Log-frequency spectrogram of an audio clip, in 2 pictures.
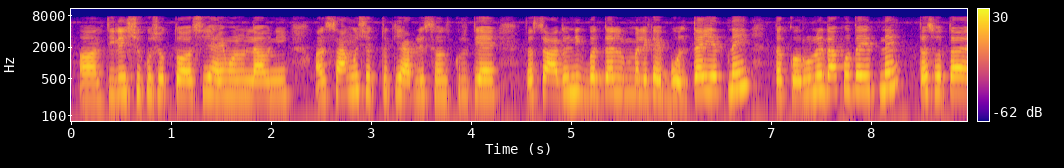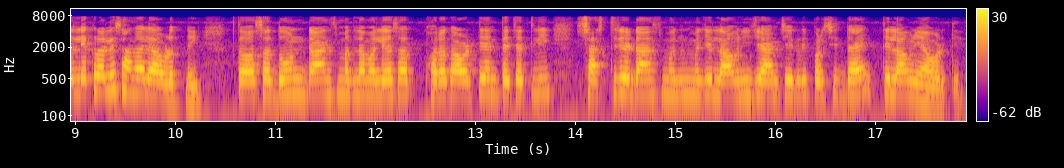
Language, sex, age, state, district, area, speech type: Marathi, female, 30-45, Maharashtra, Washim, urban, spontaneous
